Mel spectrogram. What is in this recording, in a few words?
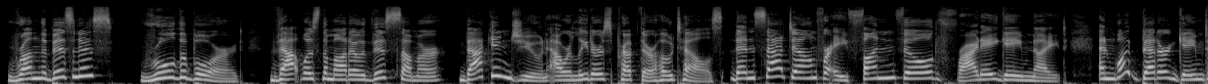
Narration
